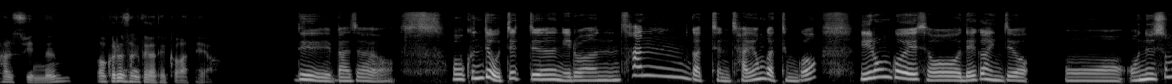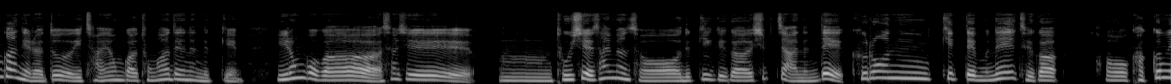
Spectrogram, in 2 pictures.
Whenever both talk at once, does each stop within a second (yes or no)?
yes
